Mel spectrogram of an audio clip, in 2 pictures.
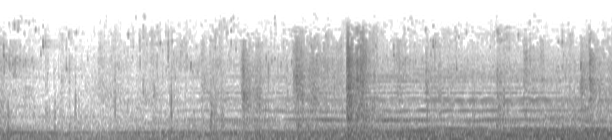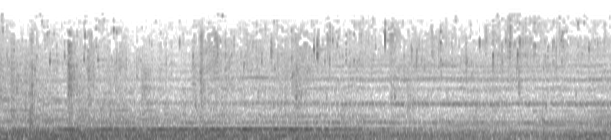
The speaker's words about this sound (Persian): به نظرت این از کجا میاد؟ فقط یک کم آبه.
